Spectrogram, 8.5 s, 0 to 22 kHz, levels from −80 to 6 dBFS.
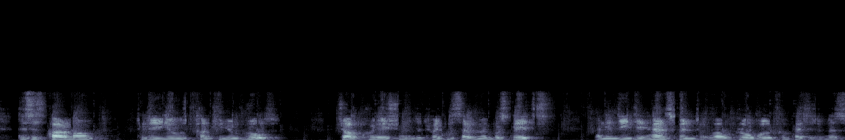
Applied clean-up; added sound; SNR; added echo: neural separator model SepFormer DNS4.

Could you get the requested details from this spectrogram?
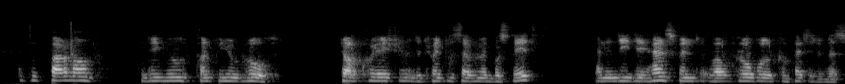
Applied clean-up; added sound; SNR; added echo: neural mask model DeepFilterNet 3.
